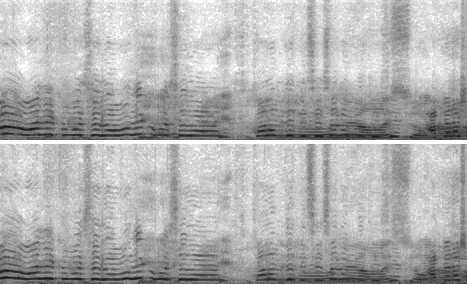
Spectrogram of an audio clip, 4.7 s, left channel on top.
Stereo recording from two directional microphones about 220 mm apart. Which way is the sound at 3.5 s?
5° left (ahead or behind).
